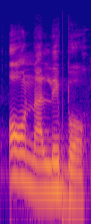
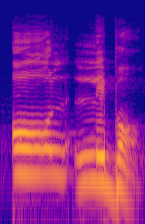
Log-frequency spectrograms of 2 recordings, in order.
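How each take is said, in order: First: Nigerian Pidgin-flavoured delivery; Nigerian accent. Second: Said in the usual way. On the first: Shown as a demonstration. Preacher restating the Bible verse for the congregation, Nigerian accent. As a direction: say it the Nigerian way, "All na labor". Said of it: "in Nigerian accent?". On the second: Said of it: "can I say this in a".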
